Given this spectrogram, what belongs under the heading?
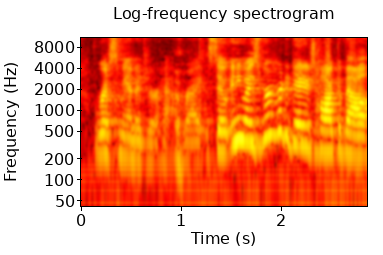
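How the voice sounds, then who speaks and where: Amid audible room echo, a woman speaks loudly in a high pitch. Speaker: benefits consultant. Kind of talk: presentation to county court. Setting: county courthouse meeting.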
